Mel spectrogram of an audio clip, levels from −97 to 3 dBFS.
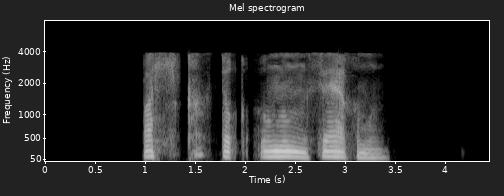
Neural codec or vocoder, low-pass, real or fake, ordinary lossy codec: codec, 16 kHz, 4 kbps, FreqCodec, larger model; 7.2 kHz; fake; AAC, 16 kbps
